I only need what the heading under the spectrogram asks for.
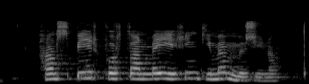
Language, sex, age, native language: Icelandic, male, 12, Icelandic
